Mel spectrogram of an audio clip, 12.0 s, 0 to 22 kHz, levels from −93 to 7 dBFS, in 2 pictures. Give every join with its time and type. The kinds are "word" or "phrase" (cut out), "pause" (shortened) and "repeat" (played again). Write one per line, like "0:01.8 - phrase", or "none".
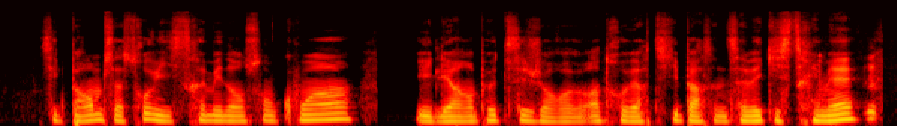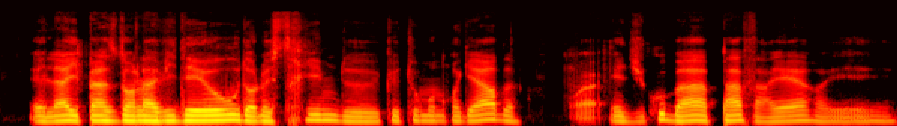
0:11.0 - word

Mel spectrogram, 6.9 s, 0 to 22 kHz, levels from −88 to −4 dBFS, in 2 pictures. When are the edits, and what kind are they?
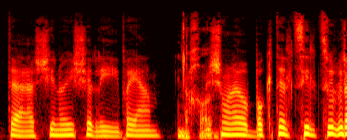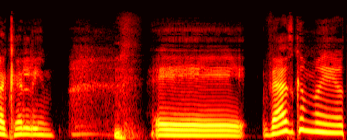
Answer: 0:01.2 - word
0:02.7 - word
0:03.4 - word

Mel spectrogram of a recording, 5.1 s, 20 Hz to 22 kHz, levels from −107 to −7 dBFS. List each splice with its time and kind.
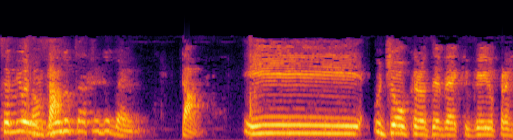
0:01.6 - pause
0:03.7 - word

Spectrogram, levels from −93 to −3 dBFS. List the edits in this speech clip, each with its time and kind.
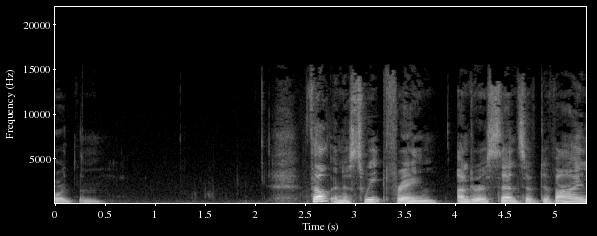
0:02.7 - word

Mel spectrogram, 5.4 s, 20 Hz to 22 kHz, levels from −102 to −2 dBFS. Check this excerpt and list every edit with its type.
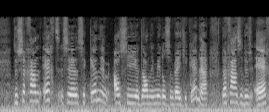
none

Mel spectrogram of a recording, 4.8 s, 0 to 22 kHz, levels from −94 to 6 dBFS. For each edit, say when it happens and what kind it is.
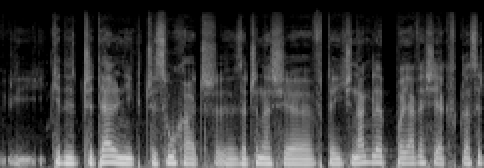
0:01.4 - word
0:03.4 - phrase

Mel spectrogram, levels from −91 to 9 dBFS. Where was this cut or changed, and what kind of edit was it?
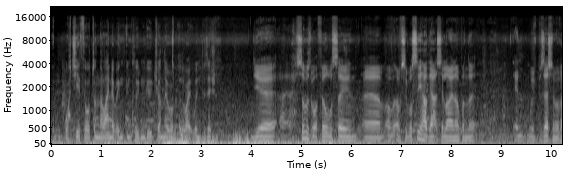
none

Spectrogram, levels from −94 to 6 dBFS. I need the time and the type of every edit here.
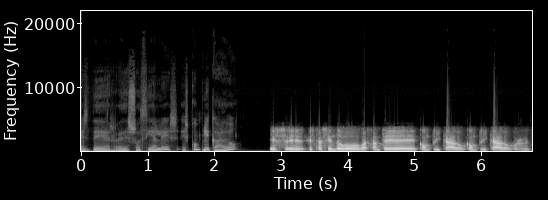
0:05.8 - repeat

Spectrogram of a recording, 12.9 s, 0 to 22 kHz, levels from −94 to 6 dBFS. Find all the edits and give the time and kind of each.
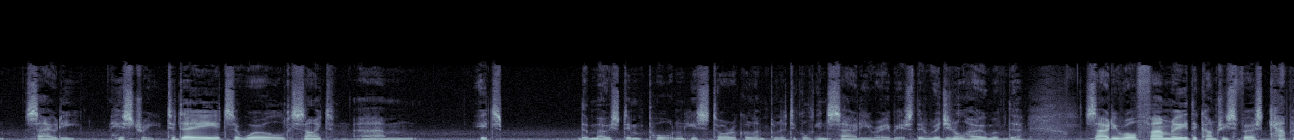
0:02.9 - word
0:05.8 - word
0:08.1 - word

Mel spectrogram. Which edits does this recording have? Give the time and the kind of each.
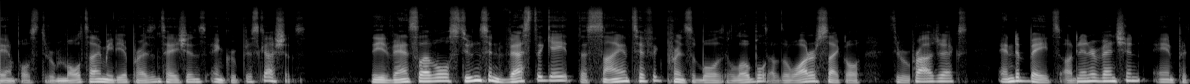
0:07.2 - word
0:07.6 - word
0:09.1 - word
0:10.8 - word

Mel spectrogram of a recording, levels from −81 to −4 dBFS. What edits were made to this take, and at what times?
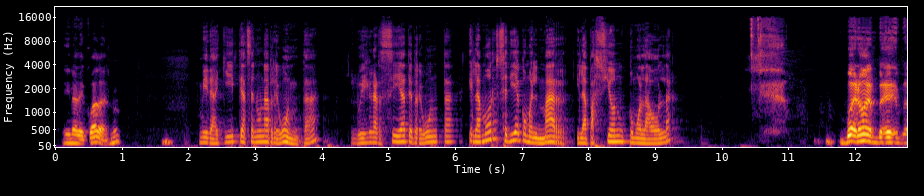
0:04.3 - pause
0:06.1 - pause

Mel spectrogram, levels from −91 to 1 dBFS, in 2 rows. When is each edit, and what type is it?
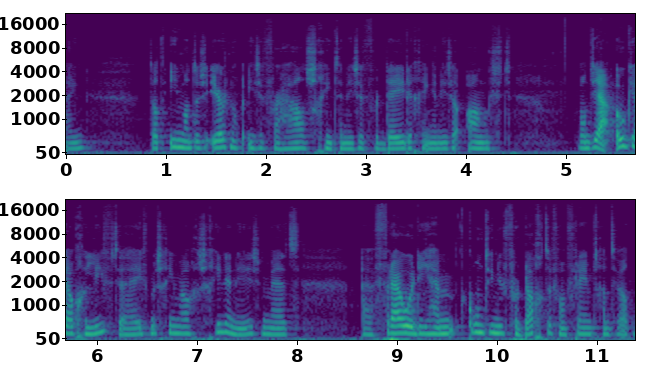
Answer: none

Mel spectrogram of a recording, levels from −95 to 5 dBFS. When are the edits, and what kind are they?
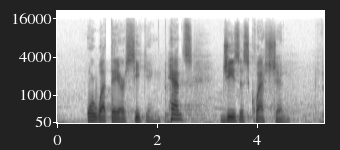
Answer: none

